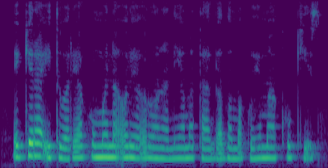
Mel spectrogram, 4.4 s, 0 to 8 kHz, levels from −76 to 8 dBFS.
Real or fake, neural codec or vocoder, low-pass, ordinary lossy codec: real; none; none; none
